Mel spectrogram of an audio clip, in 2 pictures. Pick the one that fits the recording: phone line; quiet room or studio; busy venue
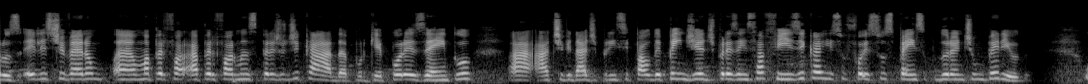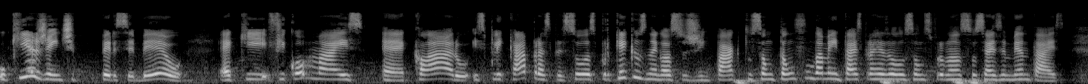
busy venue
